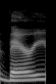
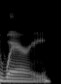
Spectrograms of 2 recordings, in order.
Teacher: Feel your top teeth lightly touching your bottom lip for a very and your lips just rounded for wary.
